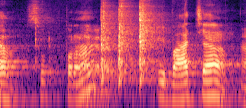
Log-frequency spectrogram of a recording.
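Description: A man talking, with a few sharp clinks of a metal utensil against a steel pot.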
